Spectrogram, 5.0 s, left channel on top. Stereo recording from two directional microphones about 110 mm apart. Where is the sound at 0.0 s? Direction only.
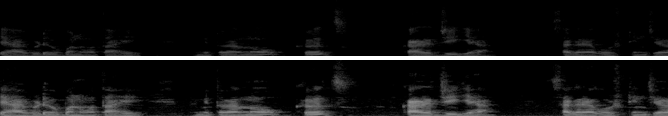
20° left (ahead or behind).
